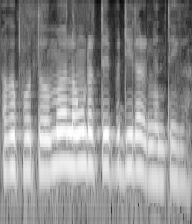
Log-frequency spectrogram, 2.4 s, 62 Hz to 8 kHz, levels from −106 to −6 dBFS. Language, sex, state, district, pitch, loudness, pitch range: Wancho, female, Arunachal Pradesh, Longding, 210 Hz, -14 LUFS, 190-220 Hz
